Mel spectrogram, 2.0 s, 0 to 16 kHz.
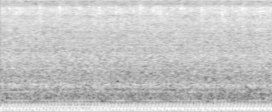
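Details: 1970 Jaguar XKE 2+2, out of long-term storage, idling, heard from the back of the car: even, low, steady six-cylinder idle with a smooth regular beat, no misses, knocks or ticks; normal idle.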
